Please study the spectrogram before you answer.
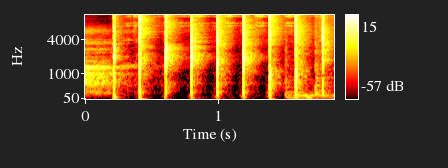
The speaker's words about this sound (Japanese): まあそれは拍手しますけど、こちらもしますけども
